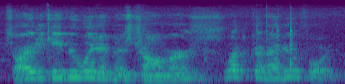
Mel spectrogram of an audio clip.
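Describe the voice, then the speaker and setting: An actor playing a courteous, businesslike school superintendent in an old-time radio comedy. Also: male voice, sits high, lively intonation, normal speed, over music. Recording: echoey stage, distant mic, clear noise.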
